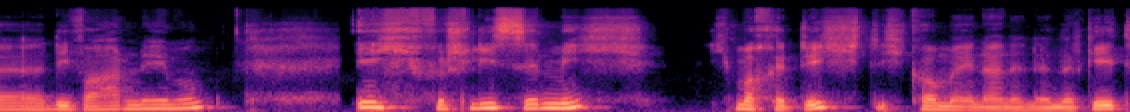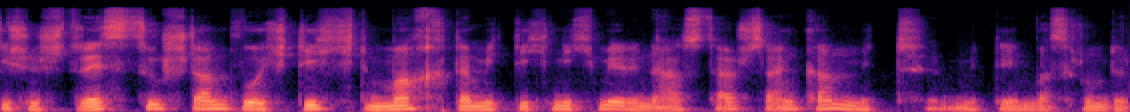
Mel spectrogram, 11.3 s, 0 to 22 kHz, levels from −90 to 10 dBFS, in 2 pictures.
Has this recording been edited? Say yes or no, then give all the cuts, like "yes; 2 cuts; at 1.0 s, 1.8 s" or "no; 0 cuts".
yes; 1 cut; at 1.7 s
